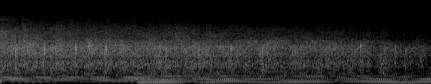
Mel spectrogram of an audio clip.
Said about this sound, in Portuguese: Aleluia, pode aplaudir a Ele. Glória a Deus.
